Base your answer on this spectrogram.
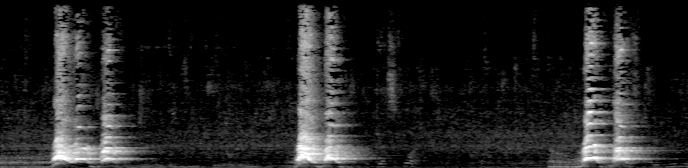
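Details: Toy poodle reacting to The Lion King with paired, quickly doubled barks, three bursts over seven seconds, over a quiet background hum from the film.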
